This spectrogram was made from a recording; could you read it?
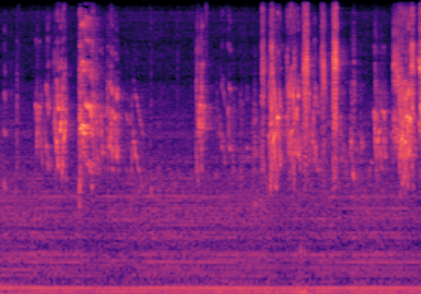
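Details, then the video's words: Harsh, scratchy lovebird squawks come in short bursts separated by quieter gaps, with a faint low hum running throughout. "Lovebirds Sounds Birds Singing Birds Sounds"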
